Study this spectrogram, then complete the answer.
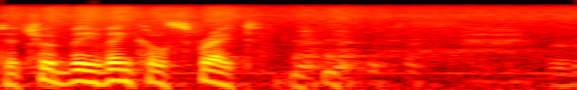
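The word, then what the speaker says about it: Winkelspruit: It means the river by the shop, but the English mispronounce it. What do they call it? Winkle sprout. It should be Winkle Sprite, right?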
